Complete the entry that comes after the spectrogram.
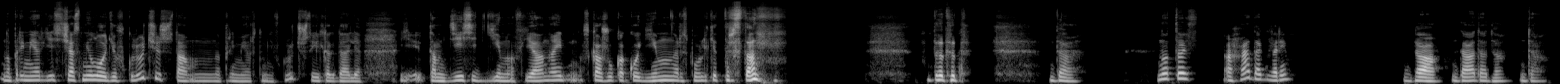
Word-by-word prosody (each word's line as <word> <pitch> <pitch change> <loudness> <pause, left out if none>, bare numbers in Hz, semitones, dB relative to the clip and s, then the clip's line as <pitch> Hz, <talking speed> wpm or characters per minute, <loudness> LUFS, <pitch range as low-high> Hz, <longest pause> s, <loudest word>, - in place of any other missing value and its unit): Например, 195 +1 -2
если 195 0 -5
сейчас 200 0 +1
мелодию 195 -4 +3
включишь, 235 - -4
там, 155 -2 -3
например, 150 -1 -7
ты - - -11
мне 145 - -10
включишь, 245 +6 -7
и 165 - -3
так 160 -1 -4
далее 150 -1 -3 0.3
е - - -8
там 165 -2 0
10 185 +3 0
гимнов 160 -2 -3
я 170 -1 +2
най 195 +1 0 0.2
скажу 180 -3 0
какой 185 -1 -1
гимн 185 +4 +1
Республики 180 +3 -3
Татарстан. 200 +4 +7 1.7
Да 205 +1 +5
да 205 +1 +4
да. - - -8 0.9
Да. 160 -5 -2 0.7
Ну 250 +3 +3
то 265 +2 +4
есть 260 -1 0 0.2
ага, 195 +9 +1
да, 245 -5 0
говори. 210 0 -1 1.2
Да. 165 -2 +6
Да 170 0 +2
да 175 -1 -2
да. 155 0 -5
Да. 160 -3 -8
180 Hz, 150 wpm, -23 LUFS, 160-200 Hz, 1.7 s, Татарстан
